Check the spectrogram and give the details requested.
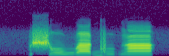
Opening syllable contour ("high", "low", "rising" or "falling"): low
